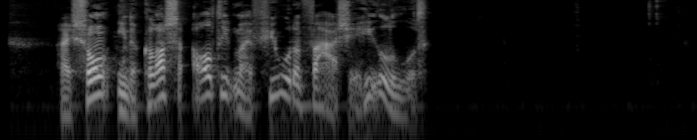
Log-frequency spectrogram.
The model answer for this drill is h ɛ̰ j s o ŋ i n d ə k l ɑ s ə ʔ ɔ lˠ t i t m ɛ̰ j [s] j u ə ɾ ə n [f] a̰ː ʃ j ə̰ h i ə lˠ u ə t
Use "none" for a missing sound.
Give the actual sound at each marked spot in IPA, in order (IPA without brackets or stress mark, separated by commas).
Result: f, f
